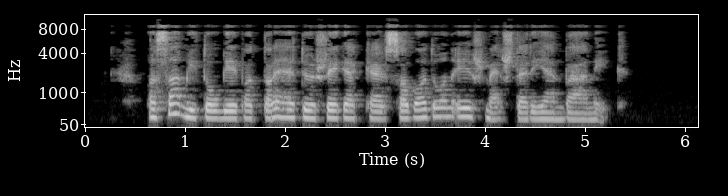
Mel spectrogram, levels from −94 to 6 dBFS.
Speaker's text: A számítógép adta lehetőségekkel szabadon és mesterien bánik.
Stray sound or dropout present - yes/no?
no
